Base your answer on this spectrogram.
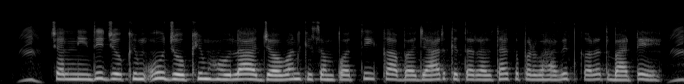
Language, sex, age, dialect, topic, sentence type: Bhojpuri, female, 18-24, Northern, banking, statement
